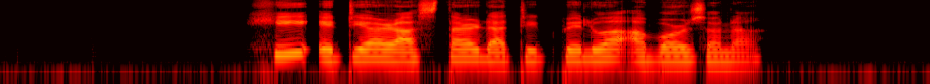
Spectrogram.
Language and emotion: Assamese, neutral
